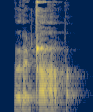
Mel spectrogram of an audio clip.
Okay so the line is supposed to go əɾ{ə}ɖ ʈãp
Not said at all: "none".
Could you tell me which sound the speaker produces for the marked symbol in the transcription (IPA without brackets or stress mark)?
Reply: ə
